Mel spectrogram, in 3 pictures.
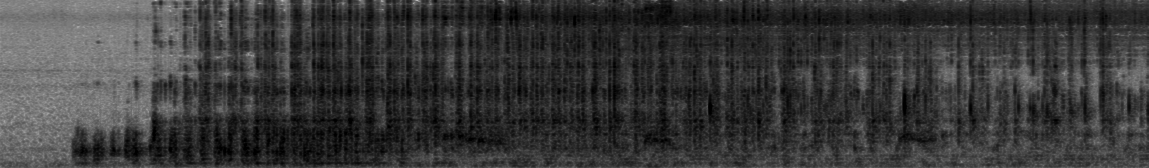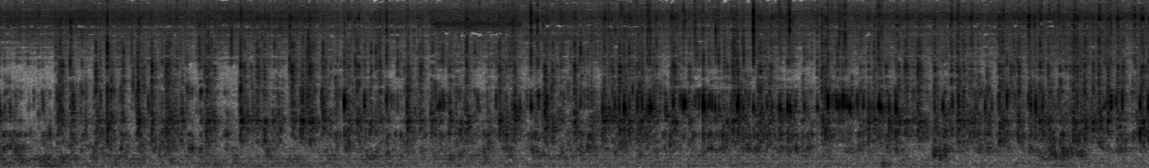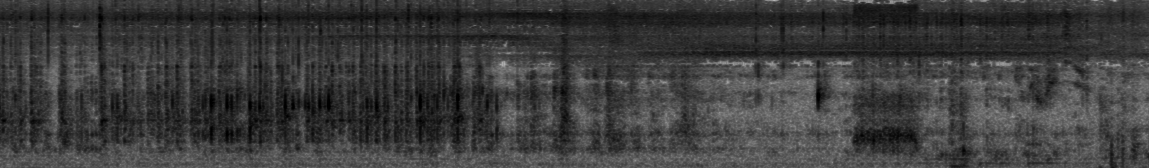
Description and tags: Coffee maker
A coffee-maker making coffee, coffee pouring into a cup. Recorded with my Samsung phone.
